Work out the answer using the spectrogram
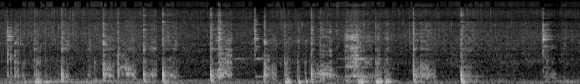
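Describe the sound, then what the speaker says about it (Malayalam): Ginger, garlic, shallots and green chilli sauté in hot oil for a village-style fish curry, a spoon scraping and clattering in uneven strokes over a steady close sizzle with no voices. "അരിഞ്ഞു വെച്ച ഇഞ്ചിയും വെളുത്തുള്ളിയും ചുവന്നുള്ളിയും പച്ചമുളകും കൂടി ഇട്ട് കൊടുക്കാം വഴലാൻ വേണ്ടി"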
